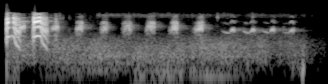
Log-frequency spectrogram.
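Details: Gila woodpecker at a feeder calls: two harsh, raspy notes, then a quick run of about a dozen short, high yips that fade and drop slightly in pitch.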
